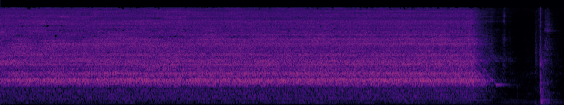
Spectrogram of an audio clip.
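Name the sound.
hair dryer blowing on model car decals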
